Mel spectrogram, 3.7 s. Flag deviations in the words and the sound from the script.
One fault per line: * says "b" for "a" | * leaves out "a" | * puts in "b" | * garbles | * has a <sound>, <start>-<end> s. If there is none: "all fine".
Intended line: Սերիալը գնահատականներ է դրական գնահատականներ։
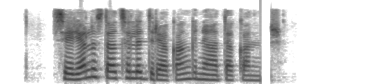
* says "ստացել" for "գնահատականներ"
* has a dropout, 2.6-2.7 s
